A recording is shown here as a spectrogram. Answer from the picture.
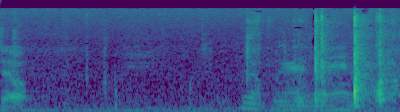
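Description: A few sharp clacks of a skateboard popping and landing, the loudest just before the end, with a short shout mixed in.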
